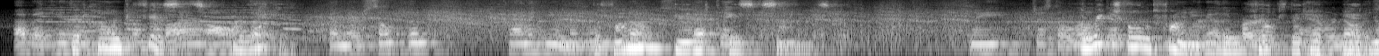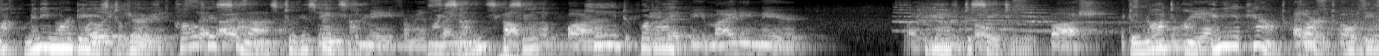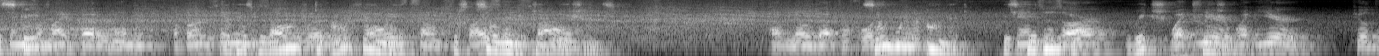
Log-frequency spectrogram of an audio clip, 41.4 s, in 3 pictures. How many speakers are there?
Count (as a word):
two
